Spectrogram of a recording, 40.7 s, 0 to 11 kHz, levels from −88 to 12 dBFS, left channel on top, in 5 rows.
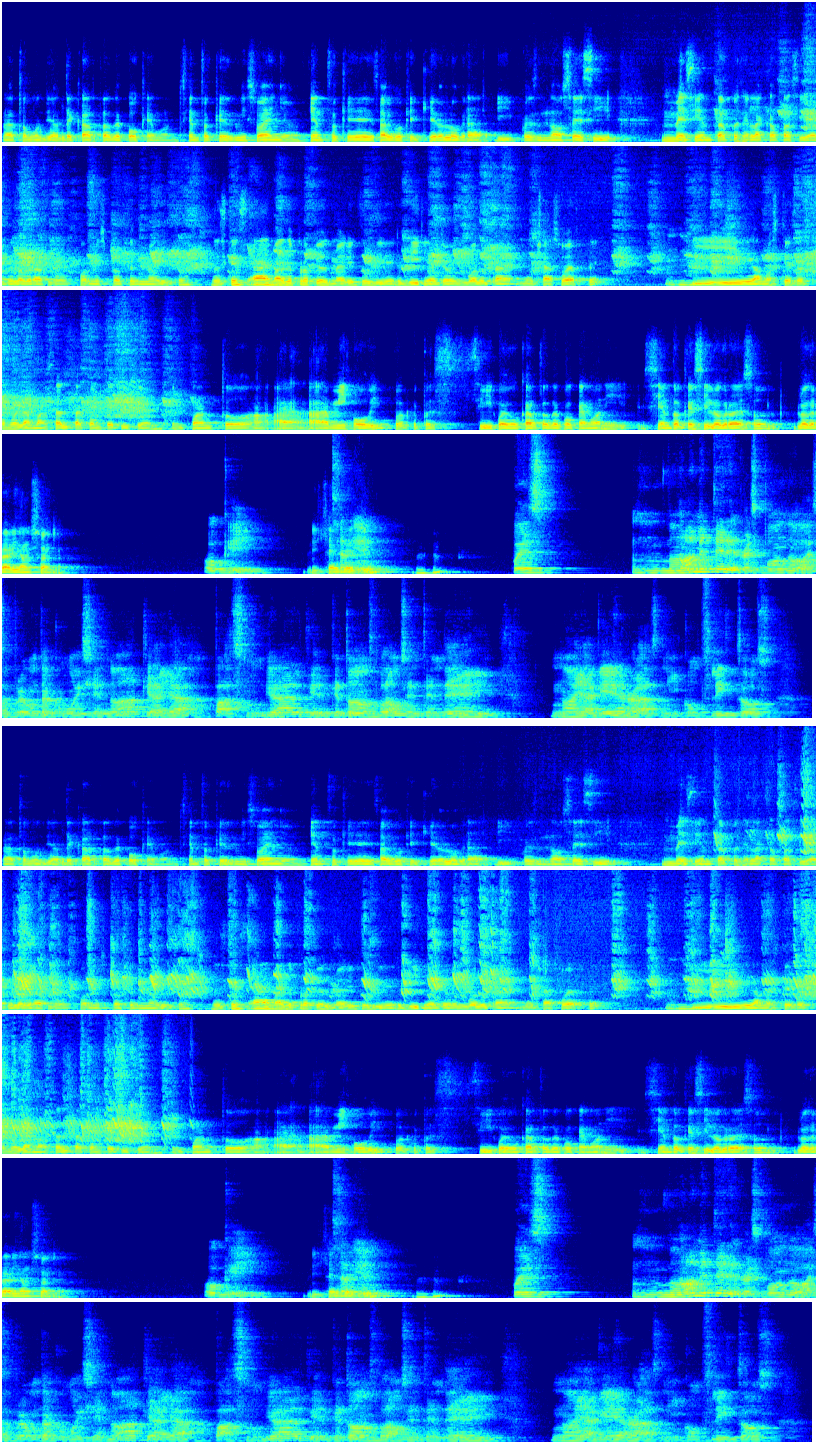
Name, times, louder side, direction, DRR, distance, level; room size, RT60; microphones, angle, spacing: voice 1, 0.0-6.1 6.6-14.1 15.0-25.0 27.5-28.2 28.6-28.8, left 3 dB, 35° left, 11 dB, 0.3 m, -25 dB
sound 1, 4.8-18.2, right 5 dB, 50° right, 0.6 m, -33 dB
voice 2, 14.8-15.1 26.4-27.0 27.6-28.1 29.5-29.9 30.7-37.7 38.0-40.5, left 2 dB, 55° left, 0 dB, 1.3 m, -31 dB
5.4 x 4.3 x 4.2 m, 0.81 s
head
